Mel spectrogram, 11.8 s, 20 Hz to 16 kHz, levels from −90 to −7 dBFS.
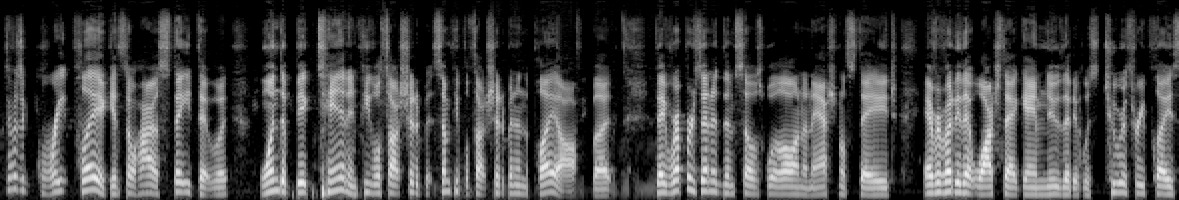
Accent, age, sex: American, 20-39, male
